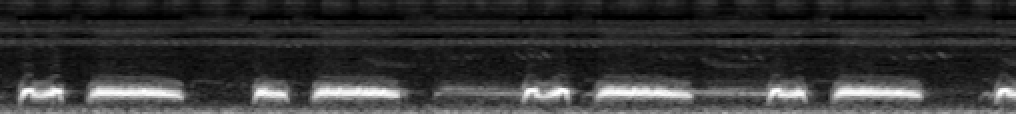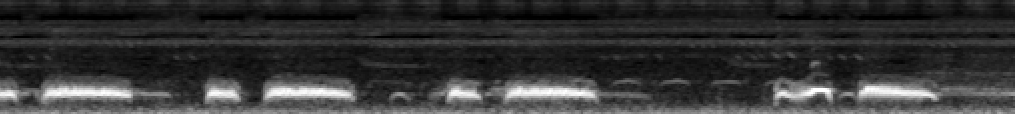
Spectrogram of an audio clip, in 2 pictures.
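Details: Spotted dove (tekukur) cooing clearly. A string of rounded, low hooting notes comes in short and longer pairs at a fairly even pace, almost a note a second. The background is quiet and there are no other voices.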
